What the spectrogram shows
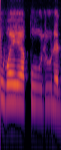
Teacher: when we say وَيَقُولُونَ, the qaf is heavy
